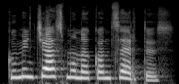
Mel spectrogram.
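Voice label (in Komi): кымын час мунӧ концертыс, Komi, female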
